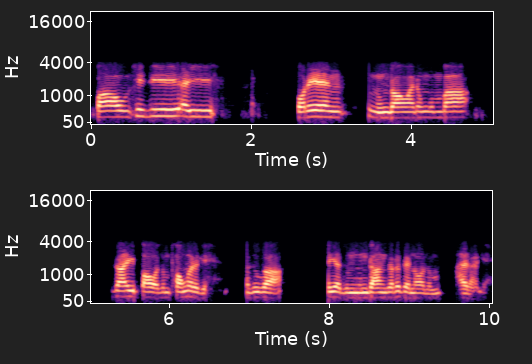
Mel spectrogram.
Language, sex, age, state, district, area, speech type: Manipuri, male, 60+, Manipur, Imphal East, rural, conversation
